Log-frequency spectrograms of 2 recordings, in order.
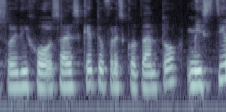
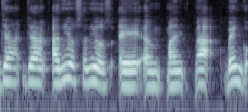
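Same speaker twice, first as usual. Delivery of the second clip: put-on flustered stammering, louder; 5 dB louder than usual. Retelling how the uncle left the empty house: imitating uncle's stammering. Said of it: "todo trabado, todo errático".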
